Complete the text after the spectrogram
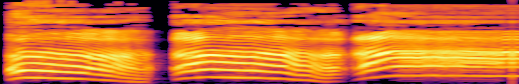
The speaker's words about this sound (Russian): Вопил несчастный рейнджер, с ног до головы охваченный черным дымом.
